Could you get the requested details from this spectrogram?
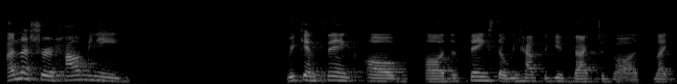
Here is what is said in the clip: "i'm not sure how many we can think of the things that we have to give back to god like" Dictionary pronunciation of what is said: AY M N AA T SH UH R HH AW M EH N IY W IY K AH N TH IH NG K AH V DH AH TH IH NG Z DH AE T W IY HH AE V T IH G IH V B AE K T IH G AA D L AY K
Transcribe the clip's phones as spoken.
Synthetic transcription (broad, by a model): AY M N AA T SH UH R HH AW M EH N IY W IY K AH N TH IH NG K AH V DH AH TH IH NG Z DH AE T W IY HH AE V T IH G IH V B AE K T IH G AA D L AY K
